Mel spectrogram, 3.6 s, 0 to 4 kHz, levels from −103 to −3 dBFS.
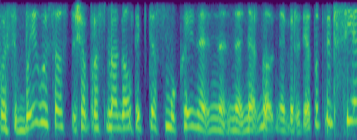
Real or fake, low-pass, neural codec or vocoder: real; 3.6 kHz; none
